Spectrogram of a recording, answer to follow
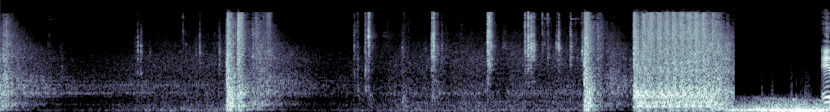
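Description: A fully automatic AR-style rifle firing short bursts at an indoor range, each burst echoing off the range walls. One brief burst comes about two seconds in, then a few scattered sharp clicks of the rifle being handled, and another burst near the end. A low rumble follows it in the last moment.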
